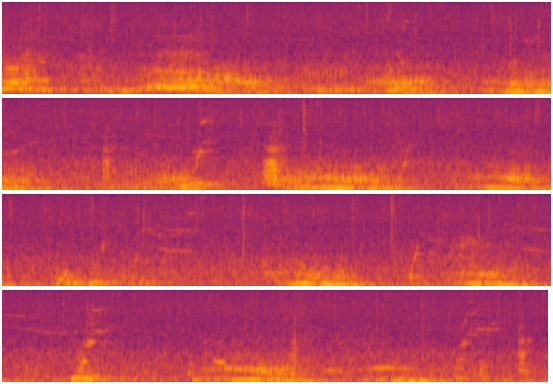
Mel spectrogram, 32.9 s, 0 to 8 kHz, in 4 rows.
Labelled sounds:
0.0	0.7	humpback whale, 0.78 to 1.2 kHz
2.3	2.7	humpback whale, 1.2 to 1.6 kHz
8.2	8.5	humpback whale, 1.2 to 2.8 kHz
11.1	11.4	humpback whale, 1.2 to 1.5 kHz
12.1	12.4	croaking sound likely from a nearby submerged object, 0.78 to 1.0 kHz
18.8	19.3	humpback whale, 1.1 to 3.6 kHz
22.9	23.6	humpback whale, 1.3 to 1.9 kHz
24.3	25.5	humpback whale, 1.1 to 3.5 kHz
25.9	26.4	humpback whale, 1.2 to 4.4 kHz
31.7	32.2	humpback whale, 2.0 to 2.2 kHz

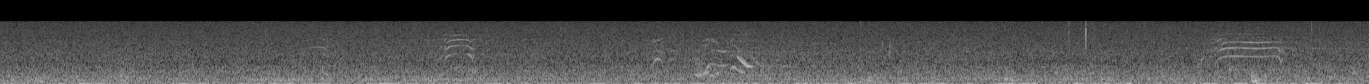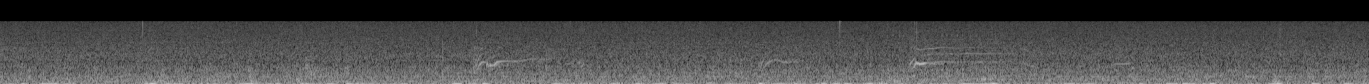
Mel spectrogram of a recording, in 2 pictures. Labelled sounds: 4.3	4.8	killer whale, 0.64 to 4.6 kHz

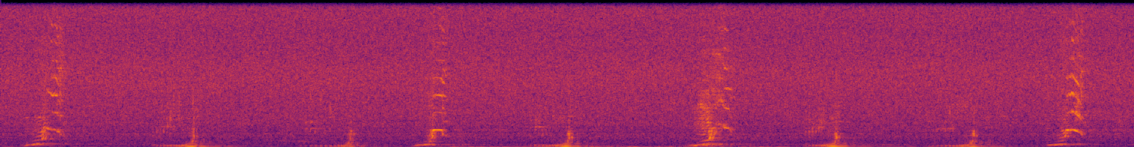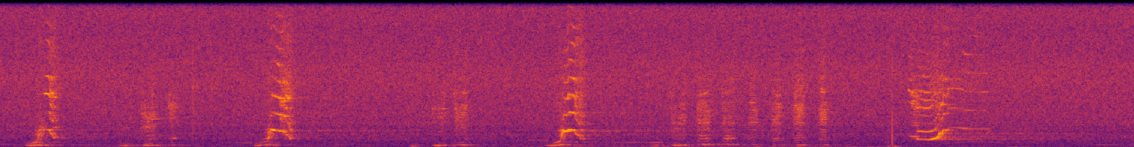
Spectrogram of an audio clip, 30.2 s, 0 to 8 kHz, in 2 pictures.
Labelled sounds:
0.5	0.9	humpback whale, 0.80 to 1.1 kHz
7.1	7.3	humpback whale, 1.1 to 1.2 kHz
9.6	9.8	humpback whale, 0.80 to 1.3 kHz
10.7	11.0	humpback whale, 0.80 to 1.2 kHz
12.5	12.7	humpback whale, 0.86 to 1.1 kHz
14.1	14.5	humpback whale, 0.80 to 4.0 kHz
15.6	15.9	humpback whale, 0.80 to 3.1 kHz
17.0	17.3	humpback whale, 1.5 to 1.9 kHz
18.6	19.0	humpback whale, 0.80 to 3.9 kHz
22.6	22.9	humpback whale, 0.80 to 3.0 kHz
27.2	28.3	humpback whale, 0.80 to 3.3 kHz

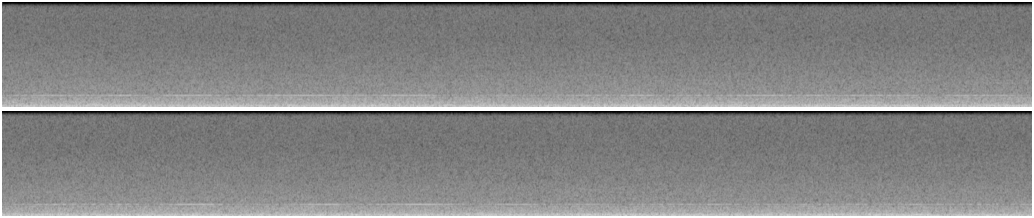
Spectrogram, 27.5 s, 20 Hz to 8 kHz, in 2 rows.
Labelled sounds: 16.1	16.4	vessel noise, 0.90 to 0.96 kHz

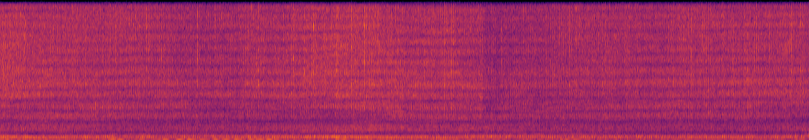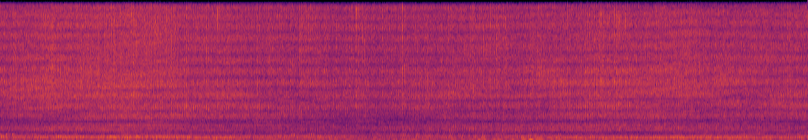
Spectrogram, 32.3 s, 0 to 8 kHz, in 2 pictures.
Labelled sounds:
5.8	6.8	vessel noise, 3.6 to 5.0 kHz
16.8	17.1	vessel noise, 2.9 to 3.2 kHz

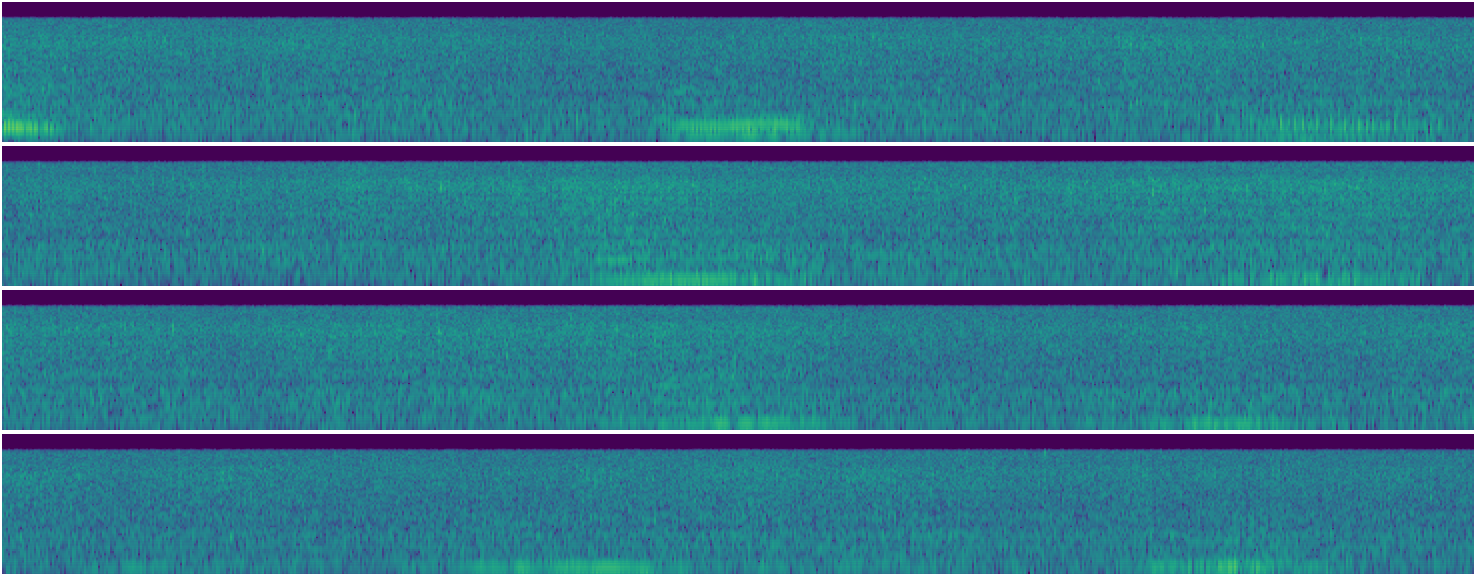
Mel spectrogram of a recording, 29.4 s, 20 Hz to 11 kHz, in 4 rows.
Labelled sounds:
3.3	3.6	humpback whale, 1.2 to 1.3 kHz

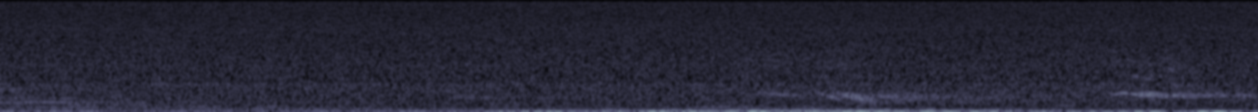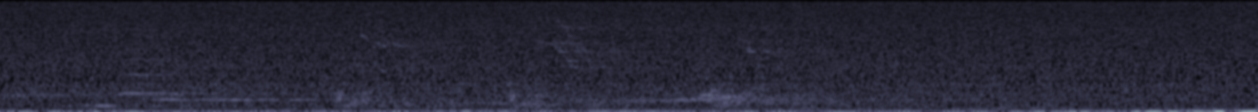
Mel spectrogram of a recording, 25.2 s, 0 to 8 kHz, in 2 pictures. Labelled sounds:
13.9	14.1	humpback whale, 0.96 to 1.1 kHz

